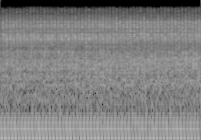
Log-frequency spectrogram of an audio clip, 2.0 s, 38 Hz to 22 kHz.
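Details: Nissan X-Trail 2.0 dCi diesel, 2007–2008 model, cold start: an even, low diesel clatter with a steady beat and no stray knocks or misses; a healthy cold idle.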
